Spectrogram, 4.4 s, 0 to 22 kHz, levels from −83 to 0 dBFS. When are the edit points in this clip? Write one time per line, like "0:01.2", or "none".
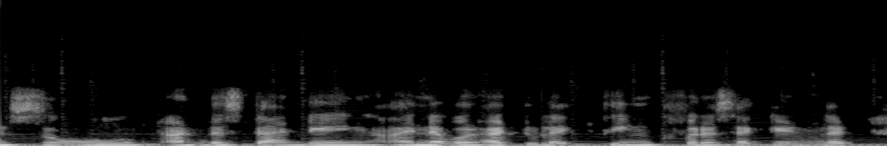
none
